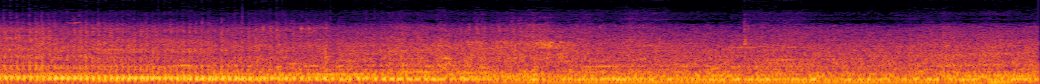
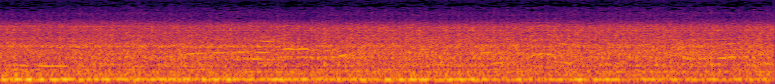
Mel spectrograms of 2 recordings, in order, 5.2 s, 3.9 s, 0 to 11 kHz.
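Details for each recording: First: Suzuki Liana M13 after the ignition-coil misfire and rpm-fluctuation repair, AC on: low, even idle hum with no rpm drop, stumbles or missing over several seconds; the engine idles smoothly and steadily. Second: Suzuki Liana M13 idling under full load with AC and headlights on, before repair: steady low drone with an uneven, stumbling beat and jerks as one cylinder drops out, attributed to a failing ignition coil; rpm fluctuates.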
